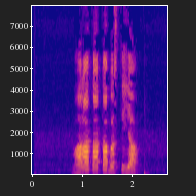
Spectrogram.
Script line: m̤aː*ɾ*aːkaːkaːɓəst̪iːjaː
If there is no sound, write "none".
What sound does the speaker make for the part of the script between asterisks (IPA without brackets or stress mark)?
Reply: ɾ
